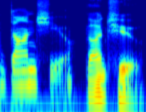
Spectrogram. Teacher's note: When a word ends with a hard T sound and the very next word starts with a Y sound, the collision actually creates a CH sound. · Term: palatalization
